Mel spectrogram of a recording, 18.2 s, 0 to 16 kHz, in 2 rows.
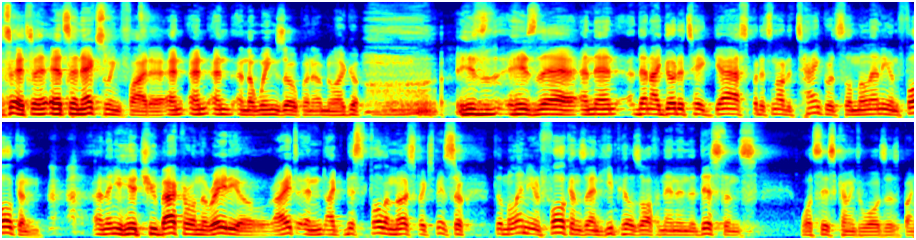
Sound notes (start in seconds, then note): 3.6 gasps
